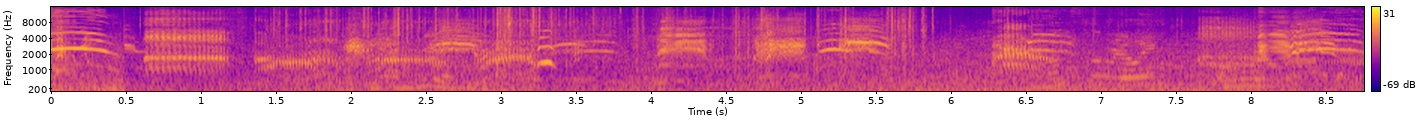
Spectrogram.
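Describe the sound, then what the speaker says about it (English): Seagulls calling around Sydney Harbour, a flock giving repeated sharp, harsh squawks and cries in close succession amid busy outdoor crowd noise and some chatter. "Look, there's seagulls everywhere."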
